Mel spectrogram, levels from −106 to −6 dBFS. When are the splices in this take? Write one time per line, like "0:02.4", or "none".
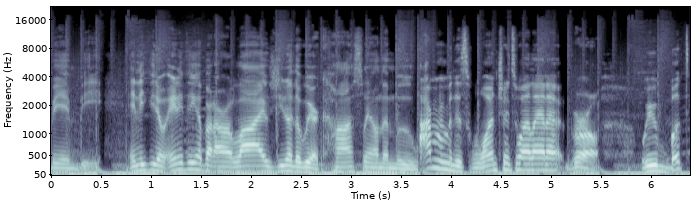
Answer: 0:03.6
